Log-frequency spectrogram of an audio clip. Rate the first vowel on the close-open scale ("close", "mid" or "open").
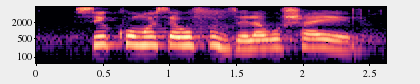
close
